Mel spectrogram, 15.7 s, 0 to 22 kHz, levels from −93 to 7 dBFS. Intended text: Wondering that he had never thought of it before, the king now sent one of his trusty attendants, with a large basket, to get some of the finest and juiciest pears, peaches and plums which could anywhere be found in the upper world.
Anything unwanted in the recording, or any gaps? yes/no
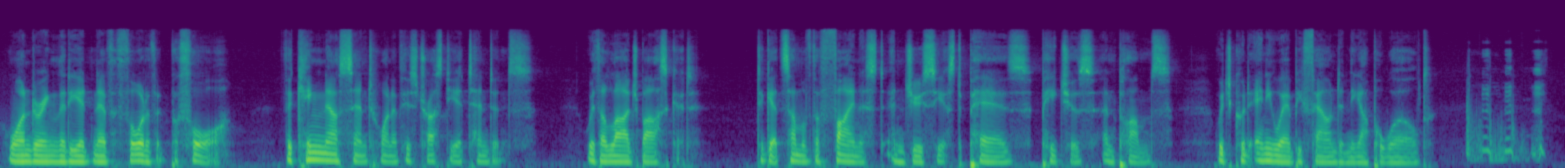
yes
